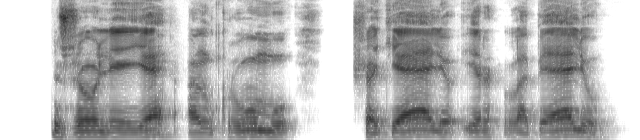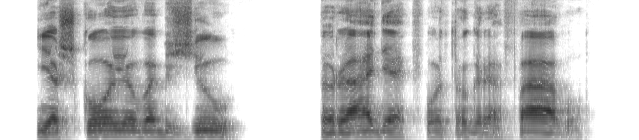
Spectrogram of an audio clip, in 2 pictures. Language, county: Lithuanian, Panevėžys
